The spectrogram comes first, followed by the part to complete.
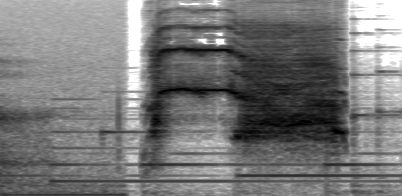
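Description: A loud, high-pitched scream, starting about a second and a half in and held for about two seconds, with a change of pitch midway. Soft piano music starts just before it and runs under it.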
